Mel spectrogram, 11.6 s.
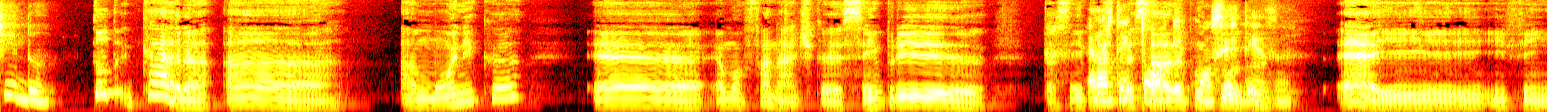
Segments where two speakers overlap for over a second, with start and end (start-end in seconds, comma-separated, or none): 8.1-9.5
